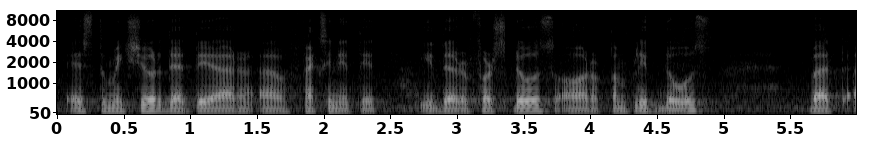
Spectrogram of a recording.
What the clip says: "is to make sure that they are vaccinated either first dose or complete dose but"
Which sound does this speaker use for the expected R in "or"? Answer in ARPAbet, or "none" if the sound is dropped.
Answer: R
